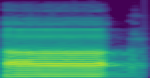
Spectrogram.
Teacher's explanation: ایک زبر کو حمزہ کے اوپر پڑھیں گے اور دوسرے زبر کو الف سے بدل کے ہم اس کو کھینچ کے پڑھیں گے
